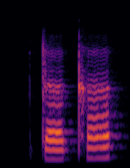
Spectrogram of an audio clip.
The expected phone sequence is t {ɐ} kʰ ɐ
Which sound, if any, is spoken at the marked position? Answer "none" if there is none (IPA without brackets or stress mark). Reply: ɐ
